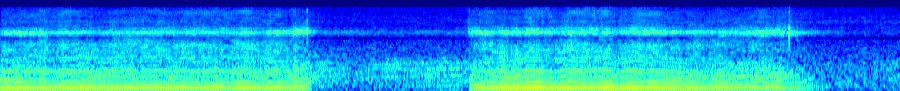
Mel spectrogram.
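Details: A hornet chasing away butterflies gives a deep droning buzz with stacked harmonics in two bursts of about one and a half seconds each, separated by a short near-silent gap, pitch dipping slightly as each burst ends.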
